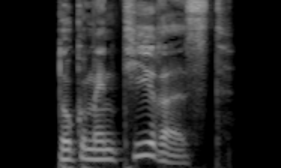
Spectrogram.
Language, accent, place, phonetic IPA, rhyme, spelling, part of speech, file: German, Germany, Berlin, [dokumɛnˈtiːʁəst], -iːʁəst, dokumentierest, verb, De-dokumentierest.ogg
- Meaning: second-person singular subjunctive I of dokumentieren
